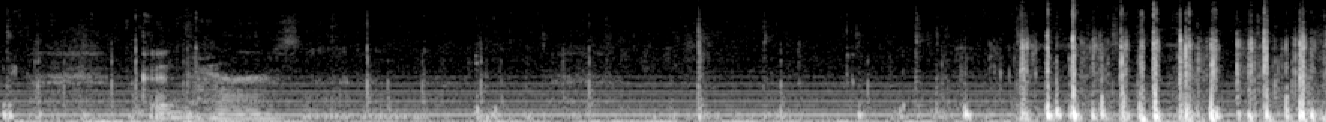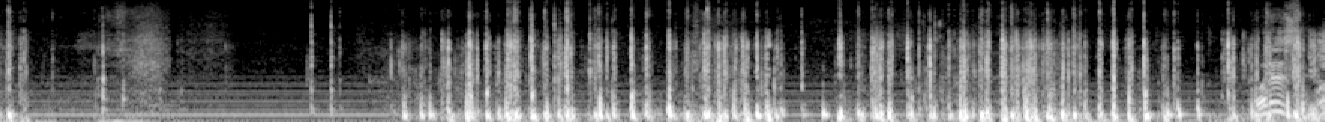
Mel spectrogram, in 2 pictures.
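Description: Clicky computer keyboard typing from a chat participant, a steady patter of keystrokes over low mains hum, with brief pauses and a louder, denser burst of typing in the second half.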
